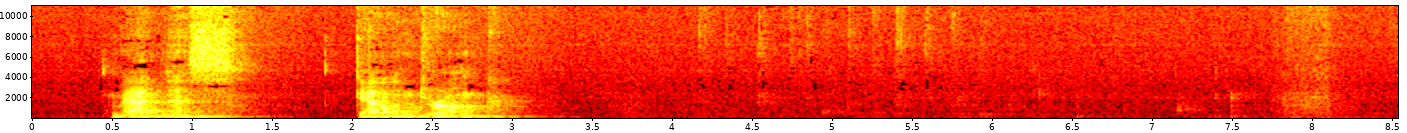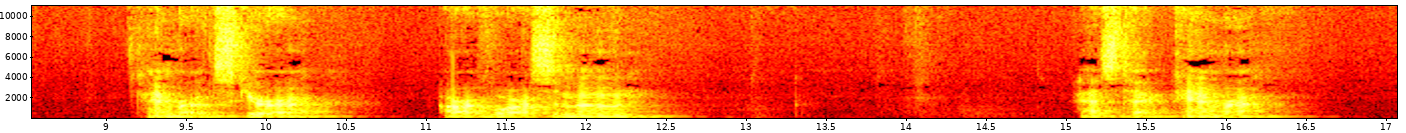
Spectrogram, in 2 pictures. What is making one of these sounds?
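A middle-aged man speaks calmly and close to the microphone, in short phrases with pauses.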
